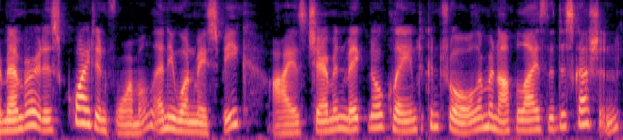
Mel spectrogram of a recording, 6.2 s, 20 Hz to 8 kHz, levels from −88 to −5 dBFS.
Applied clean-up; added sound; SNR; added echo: none; none; none; none.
